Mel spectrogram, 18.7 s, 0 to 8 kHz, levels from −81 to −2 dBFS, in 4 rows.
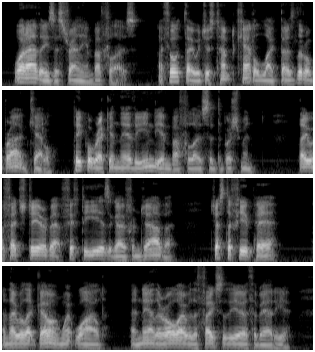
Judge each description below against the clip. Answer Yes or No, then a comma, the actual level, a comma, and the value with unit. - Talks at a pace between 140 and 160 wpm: No, average, 190 wpm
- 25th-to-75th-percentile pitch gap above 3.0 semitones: Yes, average, 4.0 semitones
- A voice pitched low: Yes, very low, 80 Hz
